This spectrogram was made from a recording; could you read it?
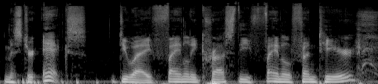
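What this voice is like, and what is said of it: Impression of the Comic Book Guy cartoon character. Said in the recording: “my impression of the comic book guy”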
